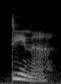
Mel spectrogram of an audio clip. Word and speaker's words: Dena: properly how do you say your first name Dena okay and how's that spelled it's DEA it's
